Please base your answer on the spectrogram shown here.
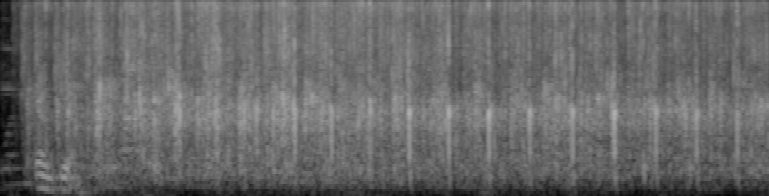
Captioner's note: attendees applauding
